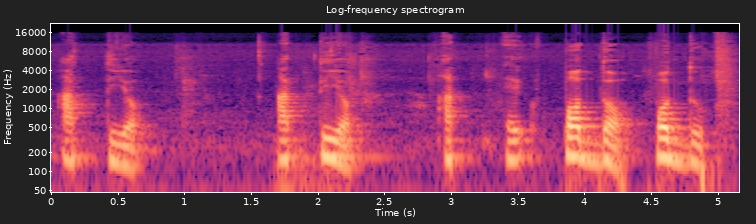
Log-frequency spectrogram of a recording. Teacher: আয়ের মতো হয়, যেমন শ্মশান, শ্মশান, স্মরণ, স্মরণ। শব্দের মধ্যে ম ফলা থাকলে সেই বর্ণ উচ্চারণে দ্বিত্ব হয় এবং সামান্য অনুনাসিক হয়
